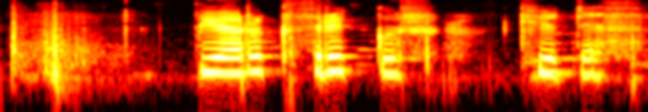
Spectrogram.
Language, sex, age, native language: Icelandic, male, 10, Icelandic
